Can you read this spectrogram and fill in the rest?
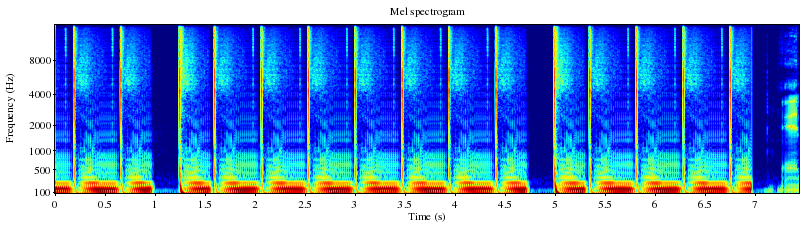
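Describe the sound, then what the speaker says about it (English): Distorted electronic kick drum sample from a music production session, struck in a steady loud pattern of repeated hits with two short gaps, no voices. "First kick sounds like this. It's kind of more of a, I'd say, distorted kick."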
